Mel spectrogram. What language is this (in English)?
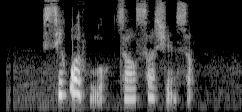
Georgian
